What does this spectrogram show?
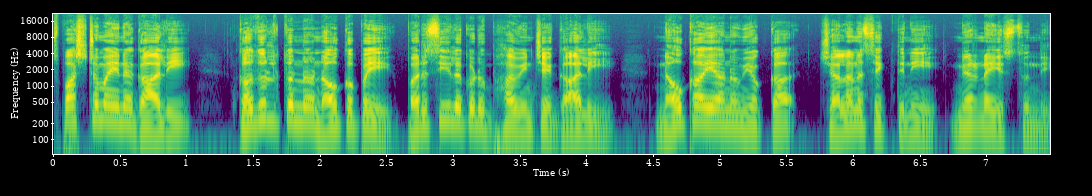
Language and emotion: Telugu, neutral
